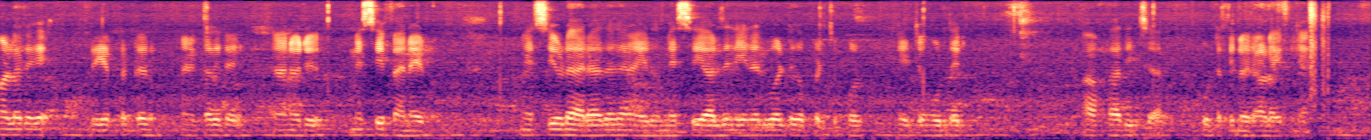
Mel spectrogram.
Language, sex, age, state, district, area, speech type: Malayalam, male, 18-30, Kerala, Kozhikode, urban, spontaneous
